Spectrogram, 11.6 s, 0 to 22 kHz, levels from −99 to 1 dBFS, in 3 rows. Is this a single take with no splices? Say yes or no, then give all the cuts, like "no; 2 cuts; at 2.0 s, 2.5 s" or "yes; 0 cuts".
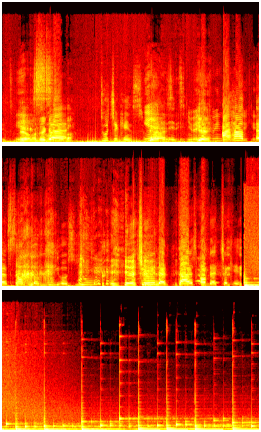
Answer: no; 1 cut; at 7.5 s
